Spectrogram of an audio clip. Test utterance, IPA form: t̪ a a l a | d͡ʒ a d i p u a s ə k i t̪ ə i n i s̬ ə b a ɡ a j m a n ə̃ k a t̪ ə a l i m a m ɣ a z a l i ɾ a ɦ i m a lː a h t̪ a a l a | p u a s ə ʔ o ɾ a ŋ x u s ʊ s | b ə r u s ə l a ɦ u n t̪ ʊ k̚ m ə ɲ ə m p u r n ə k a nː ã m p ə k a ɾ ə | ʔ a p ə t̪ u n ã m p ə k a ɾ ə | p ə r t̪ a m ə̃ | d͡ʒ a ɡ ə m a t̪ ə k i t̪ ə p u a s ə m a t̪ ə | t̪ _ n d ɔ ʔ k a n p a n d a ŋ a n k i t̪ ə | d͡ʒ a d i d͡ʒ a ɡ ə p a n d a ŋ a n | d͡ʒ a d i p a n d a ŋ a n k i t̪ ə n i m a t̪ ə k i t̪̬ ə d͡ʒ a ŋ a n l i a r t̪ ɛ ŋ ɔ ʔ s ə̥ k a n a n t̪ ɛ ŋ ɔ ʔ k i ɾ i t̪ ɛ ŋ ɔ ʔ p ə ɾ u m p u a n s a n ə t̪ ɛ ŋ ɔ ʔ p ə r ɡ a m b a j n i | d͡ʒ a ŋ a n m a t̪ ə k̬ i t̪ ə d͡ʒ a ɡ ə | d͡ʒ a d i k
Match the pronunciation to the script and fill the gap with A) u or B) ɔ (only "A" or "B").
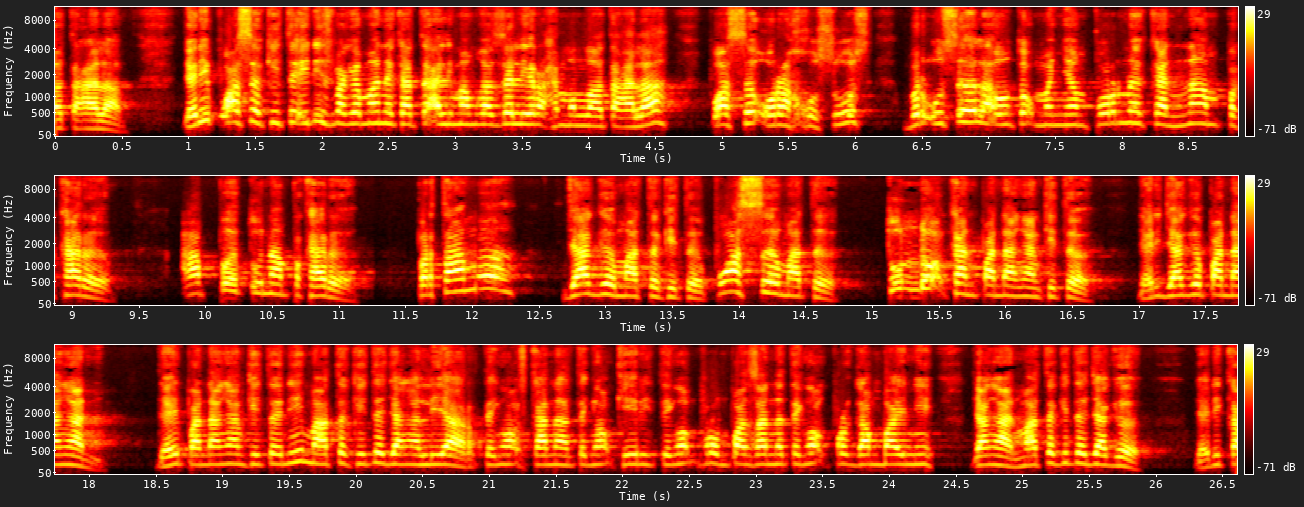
A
